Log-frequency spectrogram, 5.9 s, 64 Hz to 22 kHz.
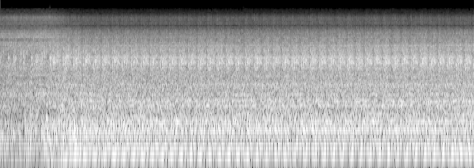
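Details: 1969 Buick Wildcat V8, barn-stored 26 years since 1998, at idle after revival: a fast, uneven tapping of about three per second rides over the idle, but it is a loose fender rattling and mimicking knock, not a bottom-end knock.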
